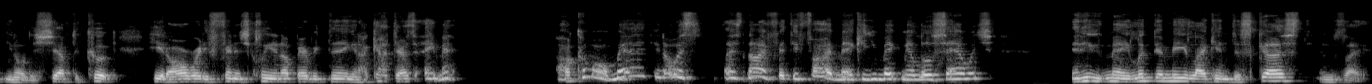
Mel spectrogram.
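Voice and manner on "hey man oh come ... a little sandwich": high, pleading plea for a sandwich; high whiny begging. Retold or imitated. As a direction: beg the cook sweetly in a high voice. Pleading with cook at closing.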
